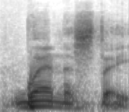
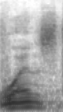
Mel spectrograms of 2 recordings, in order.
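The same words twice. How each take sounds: First: Every letter is sounded, including the D. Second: The D is dropped and not sounded. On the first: The speaker calls it wrong. "the first impression they said Wednesday" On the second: The speaker calls it right. "instead of Wednesday"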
